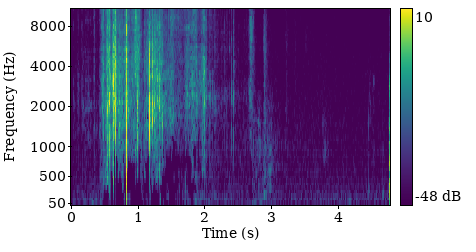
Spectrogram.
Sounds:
Crumpling

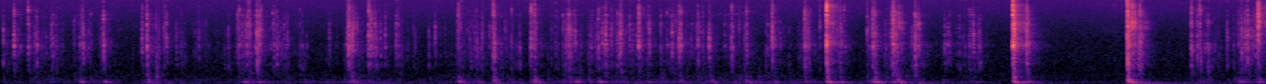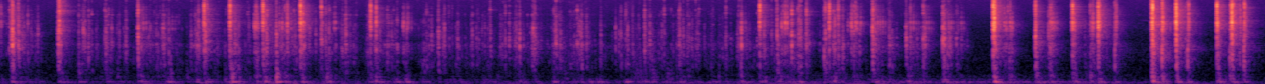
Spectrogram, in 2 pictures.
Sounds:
Computer keyboard, Typing, home sounds

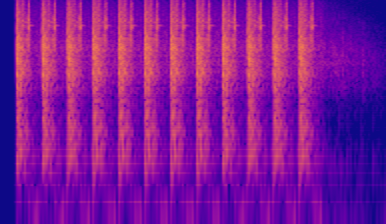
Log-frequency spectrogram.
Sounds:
gunfire, Explosion

